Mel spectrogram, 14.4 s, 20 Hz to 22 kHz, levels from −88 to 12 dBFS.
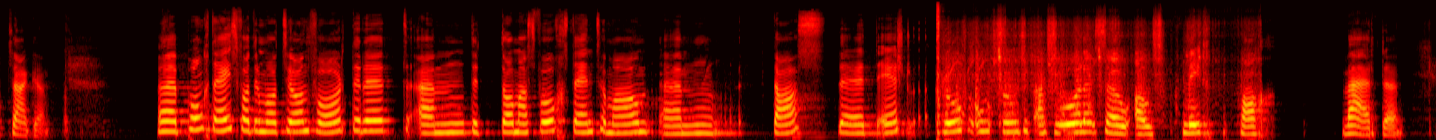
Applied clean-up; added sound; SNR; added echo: neural mask model RNNoise.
